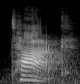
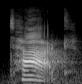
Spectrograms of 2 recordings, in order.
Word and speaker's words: Tag: Lastly, the word Tag is pronounced with a K sound at the end. Tag. Tag.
